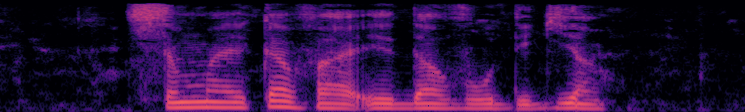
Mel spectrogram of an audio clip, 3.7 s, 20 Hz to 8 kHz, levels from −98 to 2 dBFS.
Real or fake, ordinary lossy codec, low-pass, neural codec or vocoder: fake; MP3, 48 kbps; 7.2 kHz; codec, 16 kHz, 16 kbps, FunCodec, trained on Chinese and English, 50 frames a second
